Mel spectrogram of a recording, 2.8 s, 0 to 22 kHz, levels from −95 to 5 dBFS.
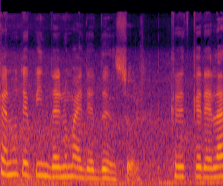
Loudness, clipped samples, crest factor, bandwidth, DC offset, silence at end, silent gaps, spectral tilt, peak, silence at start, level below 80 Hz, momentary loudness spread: -22 LUFS; under 0.1%; 16 dB; 17 kHz; under 0.1%; 0 s; none; -5 dB/octave; -6 dBFS; 0 s; -38 dBFS; 9 LU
